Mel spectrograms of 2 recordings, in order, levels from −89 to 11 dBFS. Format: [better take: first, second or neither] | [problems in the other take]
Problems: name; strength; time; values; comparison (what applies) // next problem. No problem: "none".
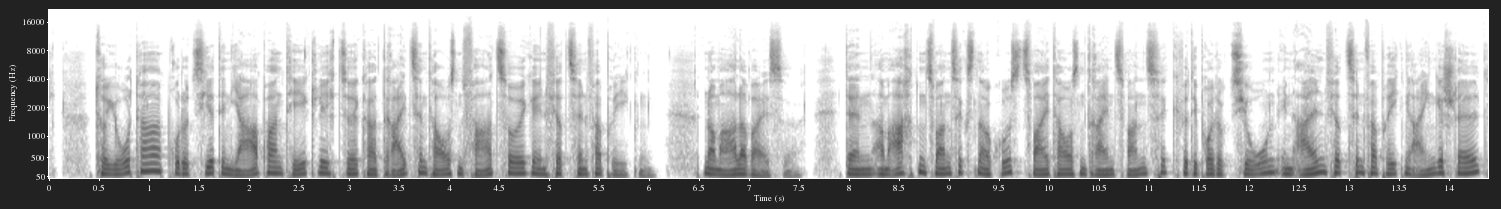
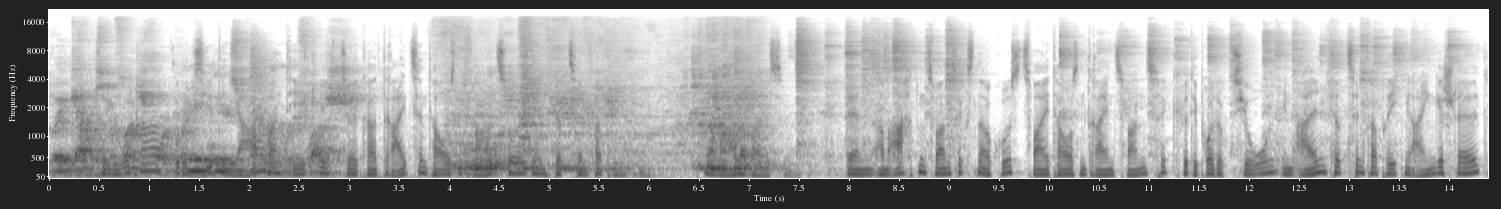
first | household noises; very loud; throughout; 2 dB above the speech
